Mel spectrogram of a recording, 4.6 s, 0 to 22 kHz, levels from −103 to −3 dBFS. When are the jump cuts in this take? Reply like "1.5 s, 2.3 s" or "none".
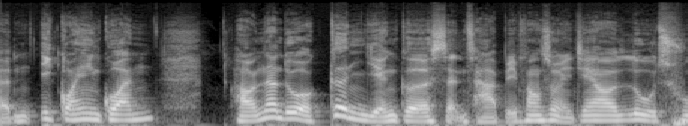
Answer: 1.3 s

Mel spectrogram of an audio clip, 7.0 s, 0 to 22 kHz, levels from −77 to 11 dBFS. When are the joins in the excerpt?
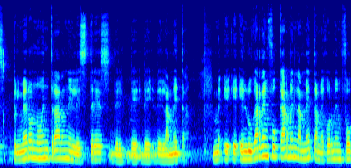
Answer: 4.2 s

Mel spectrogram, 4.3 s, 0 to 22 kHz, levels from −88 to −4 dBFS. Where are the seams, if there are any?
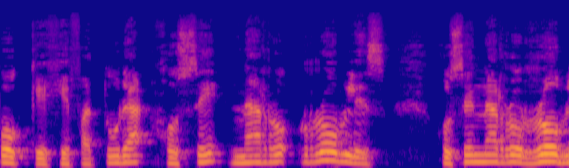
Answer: none

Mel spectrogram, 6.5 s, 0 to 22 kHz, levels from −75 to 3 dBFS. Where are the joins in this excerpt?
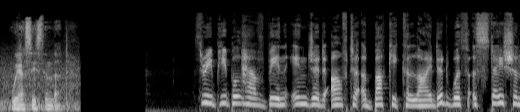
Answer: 3.0 s

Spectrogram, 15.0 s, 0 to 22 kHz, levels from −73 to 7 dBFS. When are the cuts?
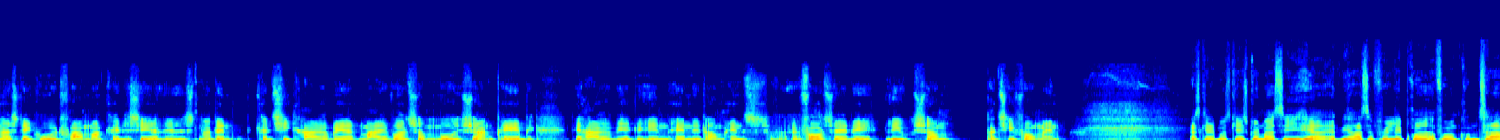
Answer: none

